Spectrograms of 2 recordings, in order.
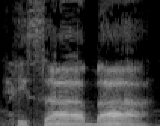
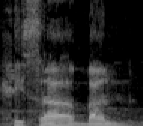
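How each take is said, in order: First: The word ends on a long a vowel. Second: The word ends with an -an sound. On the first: The reading stops on this word. "Now we read it as hisaba and not hisaban" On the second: The reading continues without stopping. "The word reads hisaban"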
